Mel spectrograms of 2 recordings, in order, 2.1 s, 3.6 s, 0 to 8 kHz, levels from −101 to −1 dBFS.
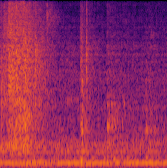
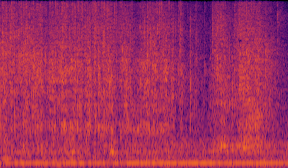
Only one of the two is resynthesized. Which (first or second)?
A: first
